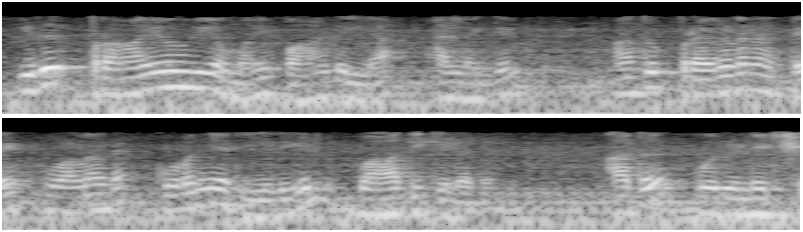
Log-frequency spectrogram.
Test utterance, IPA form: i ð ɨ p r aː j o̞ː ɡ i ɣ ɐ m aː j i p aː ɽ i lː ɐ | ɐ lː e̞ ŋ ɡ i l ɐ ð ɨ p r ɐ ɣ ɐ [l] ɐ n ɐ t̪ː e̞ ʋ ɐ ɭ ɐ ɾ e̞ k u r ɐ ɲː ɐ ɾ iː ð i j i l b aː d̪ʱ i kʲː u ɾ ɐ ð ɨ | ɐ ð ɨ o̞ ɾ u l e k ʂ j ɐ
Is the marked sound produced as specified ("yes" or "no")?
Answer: no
